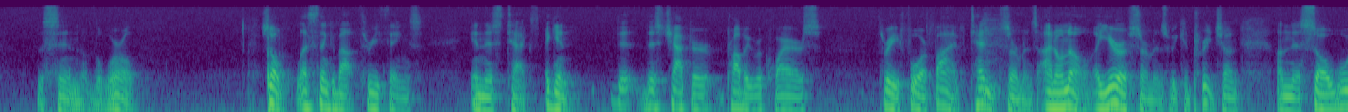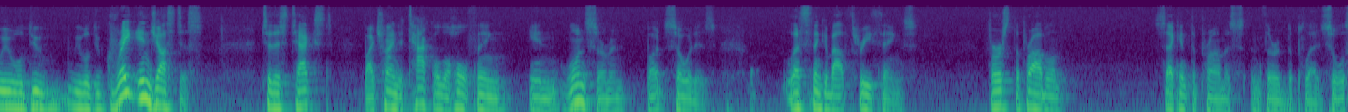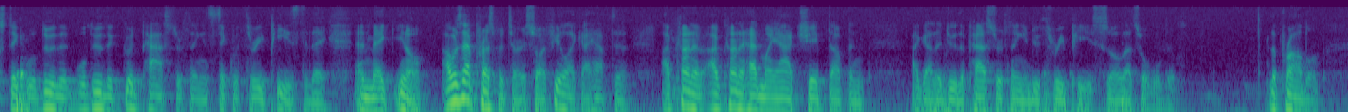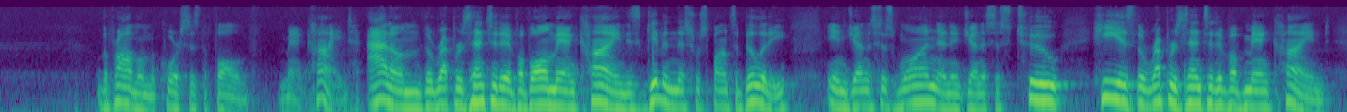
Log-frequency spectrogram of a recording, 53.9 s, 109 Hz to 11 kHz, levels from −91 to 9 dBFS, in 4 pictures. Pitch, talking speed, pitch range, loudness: 115 Hz, 195 wpm, 95-130 Hz, -25 LUFS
